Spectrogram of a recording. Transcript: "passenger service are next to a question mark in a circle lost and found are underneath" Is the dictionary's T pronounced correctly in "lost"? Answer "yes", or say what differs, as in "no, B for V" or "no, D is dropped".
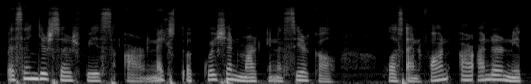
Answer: no, T is dropped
